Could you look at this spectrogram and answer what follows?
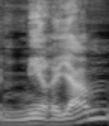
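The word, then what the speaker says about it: מרים: qui est Myriam, donc, prononciation hébraïque là, c'est Myriam, mais l'autre traduit en français, dit bon, Marie.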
